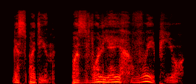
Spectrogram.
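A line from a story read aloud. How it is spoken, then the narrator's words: Hissed, losing patience. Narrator (Russian): Мордаиба не выдержала и прошипела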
